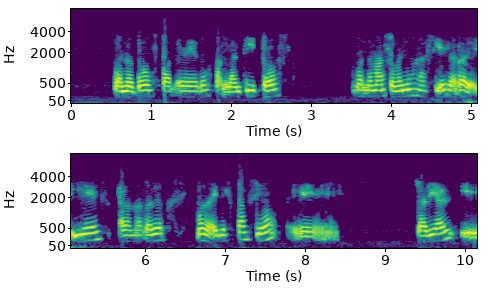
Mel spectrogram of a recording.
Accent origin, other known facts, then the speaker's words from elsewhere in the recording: Humahuaca, Jujuy, Argentina; No, yo trabajo y vivo acá, pero soy de Humahuaca.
